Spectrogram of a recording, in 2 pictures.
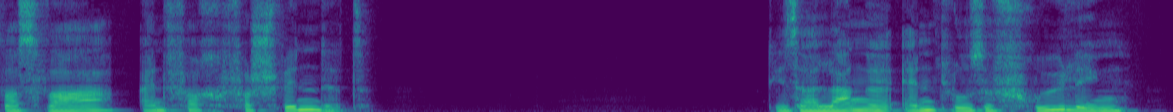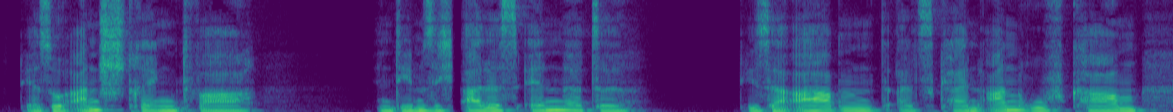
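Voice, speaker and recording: A woman narrates a novel aloud in a calm, inward way. Her voice is husky and sits a little low. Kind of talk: audiobook narration.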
